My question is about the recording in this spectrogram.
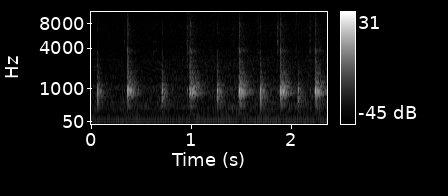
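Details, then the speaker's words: Brastemp/Consul washing machine agitation mechanism, pulley rocked by hand: sharp hollow clicks about four a second, only the pulley's normal play knocking, not a fault. "esse barulho aqui é o barulho da polia batendo"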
